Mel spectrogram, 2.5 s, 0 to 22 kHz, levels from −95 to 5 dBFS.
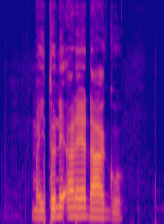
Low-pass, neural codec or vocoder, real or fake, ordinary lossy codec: none; vocoder, 44.1 kHz, 128 mel bands every 256 samples, BigVGAN v2; fake; none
